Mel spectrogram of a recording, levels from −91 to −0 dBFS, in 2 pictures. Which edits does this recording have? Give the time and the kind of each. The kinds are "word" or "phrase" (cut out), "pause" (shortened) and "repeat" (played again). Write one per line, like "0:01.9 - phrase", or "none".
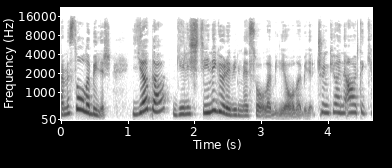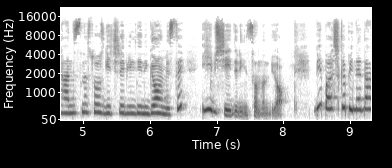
none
